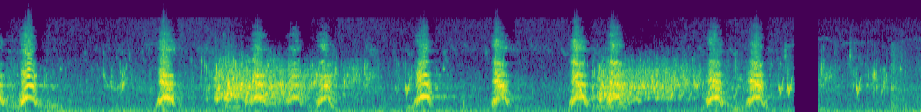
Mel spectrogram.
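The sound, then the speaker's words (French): A dog at a swimming pool barks repeatedly in short, sharp bursts at an uneven pace, fairly loud, with a steady watery splashing or trickling noise underneath. “Le chien adore ça.”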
